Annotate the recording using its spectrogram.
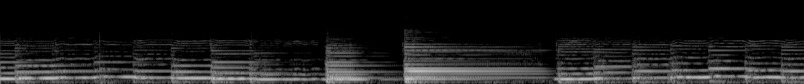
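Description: Electric keyboard playing a vocal warm-up pattern, a short scale stepping up and back down note by note, with a woman humming the notes on a closed-mouth 'M'. About four seconds in, a keyboard chord rings out, and then the up-and-down scale pattern starts again.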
